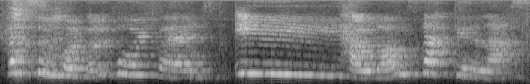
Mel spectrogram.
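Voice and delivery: slow, loud, sing-song teasing; teasing Nana. Acted. Nana teases granddaughter about a boyfriend, slow and gleeful. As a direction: draw out the gleeful "eee".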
